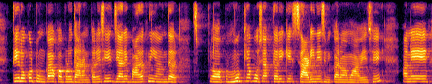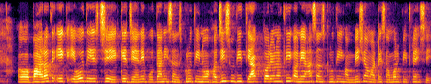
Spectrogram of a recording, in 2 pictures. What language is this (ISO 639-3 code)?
guj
